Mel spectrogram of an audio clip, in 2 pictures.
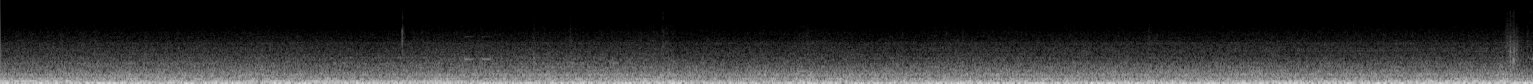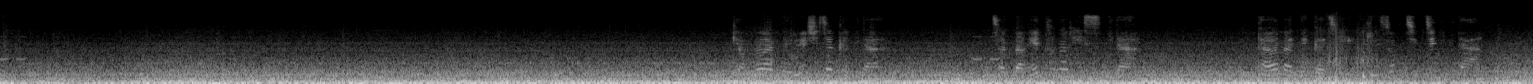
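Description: Steady low road and engine rumble of a 1-ton truck driving at highway speed.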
